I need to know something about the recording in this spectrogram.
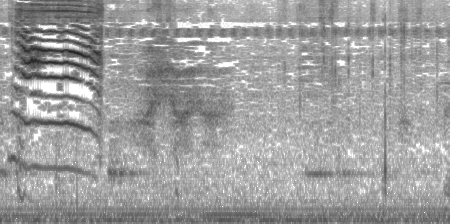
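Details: A newborn kitten gives a high, thin mew lasting about a second while its mother cat feeds her babies, over a steady low hum and a woman's soft voice.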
